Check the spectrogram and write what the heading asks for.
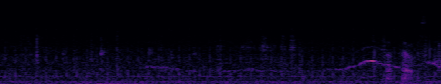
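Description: Wind howling around the house: a faint, wavering whistle that glides up and down in pitch, swelling to its highest near the end, with a few light paper ticks from handling.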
